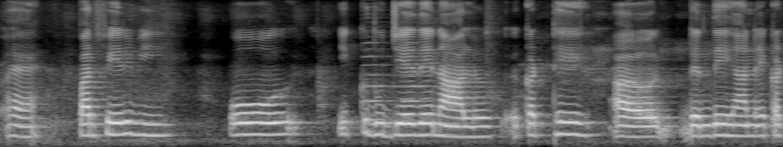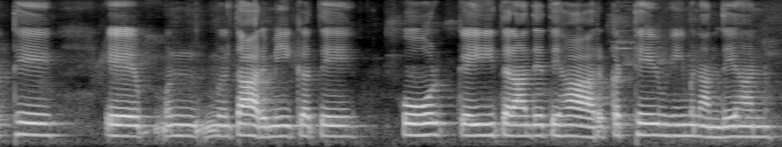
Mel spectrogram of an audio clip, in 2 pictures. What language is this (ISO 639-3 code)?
pan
